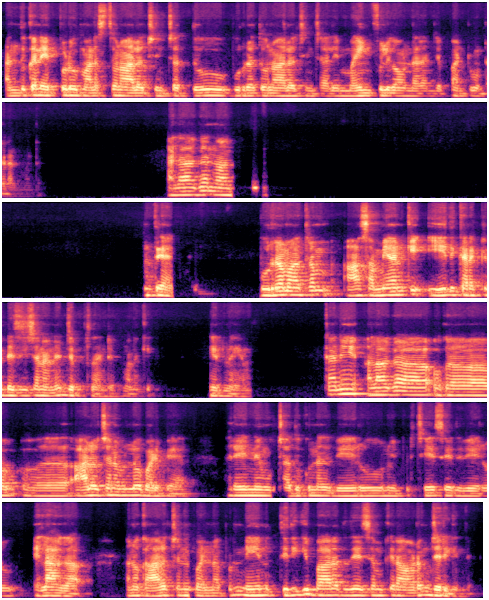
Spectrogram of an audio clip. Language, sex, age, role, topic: Telugu, male, 20-24, guest, కొత్త కెరీర్‌ను మొదలుపెట్టేటప్పుడు మీరు ముందుగా ఏ మొదటి అడుగు వేస్తారు?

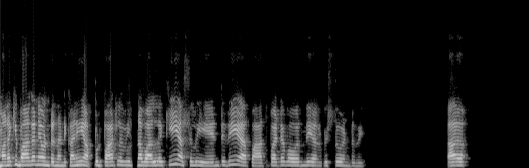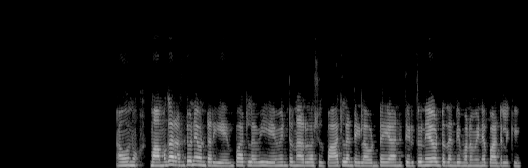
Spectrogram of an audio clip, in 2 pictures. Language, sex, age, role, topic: Telugu, female, 20-24, host, ఇంటర్నెట్ రాకముందు కొత్త పాటలు మీకు ఎలా పరిచయం అవేవి, ఇప్పుడు దానికి పోలిస్తే ఏం తేడా అనిపిస్తుంది?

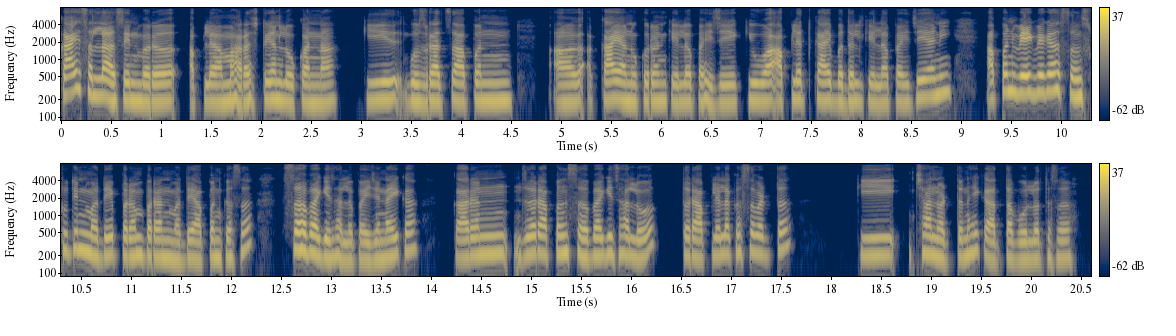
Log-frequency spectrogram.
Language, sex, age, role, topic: Marathi, female, 30-34, host, कधी तुम्ही एखाद्या परंपरेत सहभागी होऊन स्वतःमध्ये बदल अनुभवला आहे का?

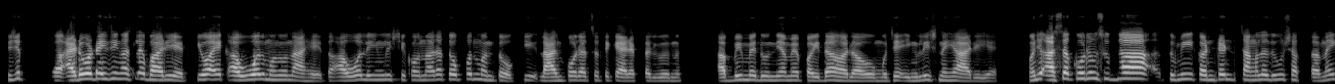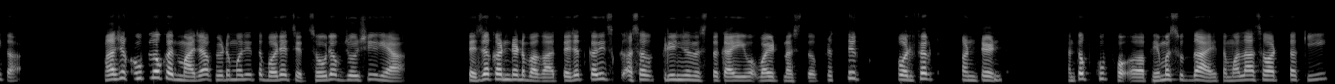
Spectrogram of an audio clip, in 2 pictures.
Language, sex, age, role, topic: Marathi, male, 25-29, guest, तुम्ही सामाजिक माध्यमांवरील पसंती आणि अनुयायांना किती महत्त्व देता?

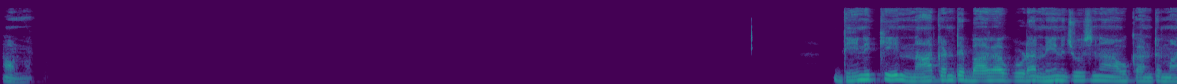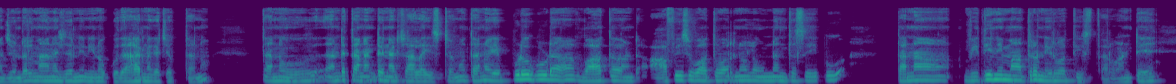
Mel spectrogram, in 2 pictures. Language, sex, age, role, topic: Telugu, male, 30-34, guest, స్ట్రెస్ వచ్చినప్పుడు మీరు సాధారణంగా ఏమి చేస్తారు?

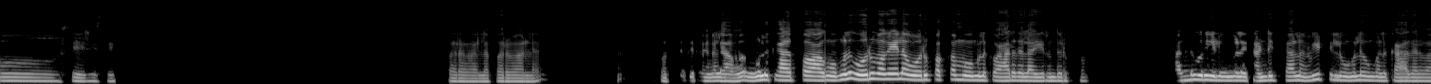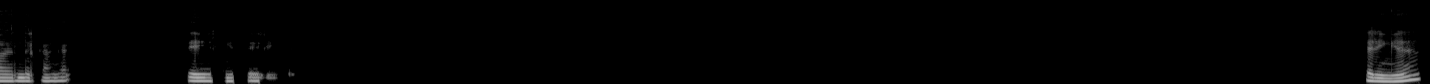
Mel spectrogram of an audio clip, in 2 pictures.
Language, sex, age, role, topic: Tamil, female, 40-44, host, நீண்ட கால ஒழுக்கத்தை நீங்கள் எப்படி தொடர்ந்து பேணுகிறீர்கள்?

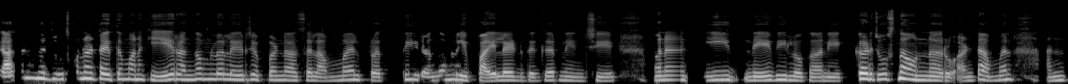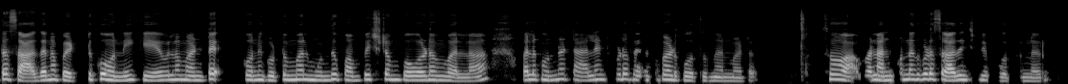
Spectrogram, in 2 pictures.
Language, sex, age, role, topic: Telugu, female, 30-34, guest, పిల్లల విద్యపై కుటుంబాల అభిప్రాయాలు తరాల మార్పులతో ఎలా మారాయి?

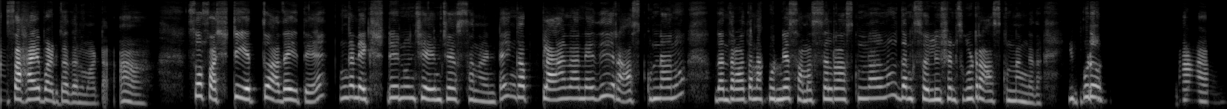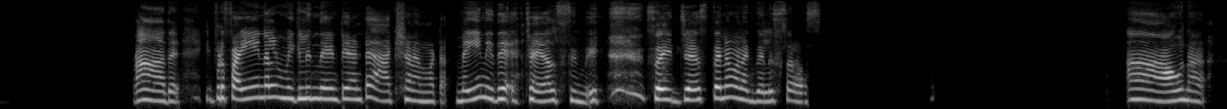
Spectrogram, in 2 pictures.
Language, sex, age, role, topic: Telugu, female, 25-29, guest, జర్నల్ రాయడం లేదా డైరీ రాయడం మీ క్రియేటివ్ బ్లాక్‌ను తొలగించడంలో సహాయపడిందా?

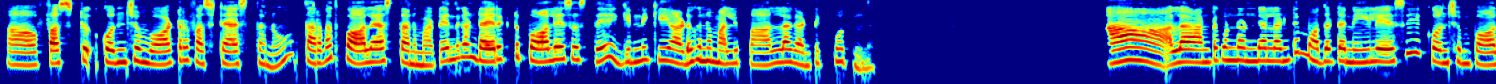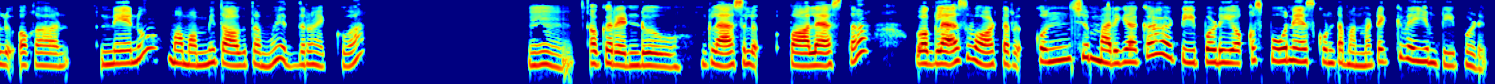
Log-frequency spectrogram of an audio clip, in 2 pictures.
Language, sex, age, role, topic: Telugu, female, 30-34, guest, చాయ్ లేదా కాఫీ ఎలా తయారు చేస్తారు?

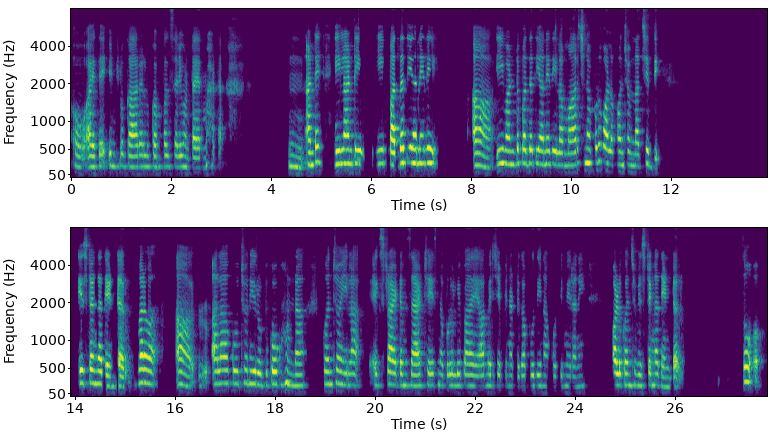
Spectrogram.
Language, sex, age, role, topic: Telugu, female, 35-39, host, ఒక సాంప్రదాయ వంటకానికి అసలు రుచి చెడనివ్వకుండా కొత్త రుచి ఎలా తీసుకొస్తారు?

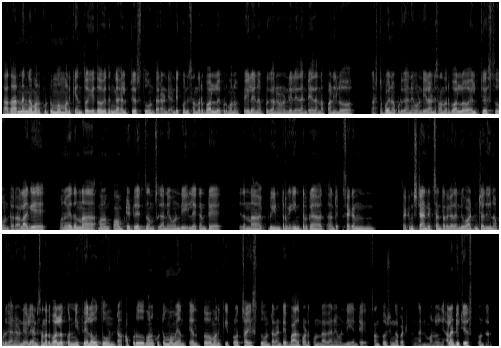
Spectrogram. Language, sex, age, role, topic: Telugu, male, 20-24, host, మీరు విఫలమైన సమయంలో మీ కుటుంబం మీకు ఎలా సహాయపడింది?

